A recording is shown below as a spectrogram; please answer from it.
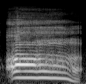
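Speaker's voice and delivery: loud, high "ah" scream; short burst of retold panic; imitated scream. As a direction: scream like a freaked-out kid. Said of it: "He was just like".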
